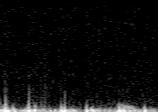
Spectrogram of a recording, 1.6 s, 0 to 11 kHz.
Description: Sound is that of S1–S2 at rest (“out”) and S1–A2–P2 with inspiration (“in”). S2 splits with inspiration because intrathoracic pressure decreases, drawing more blood into the right ventricle and postponing pulmonic valve closure.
